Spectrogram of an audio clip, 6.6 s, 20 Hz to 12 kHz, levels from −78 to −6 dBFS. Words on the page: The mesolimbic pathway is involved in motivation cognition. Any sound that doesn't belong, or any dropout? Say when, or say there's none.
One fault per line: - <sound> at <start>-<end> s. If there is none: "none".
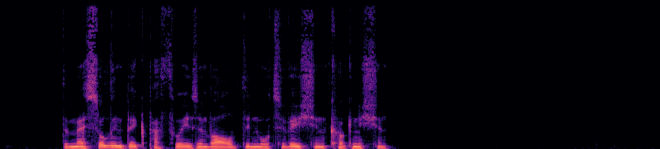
none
